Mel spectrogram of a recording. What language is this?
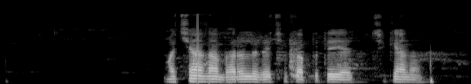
Sindhi Bhil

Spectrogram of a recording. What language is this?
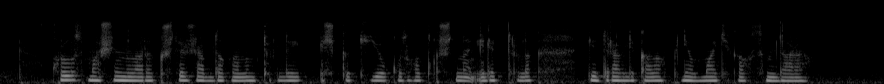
Kazakh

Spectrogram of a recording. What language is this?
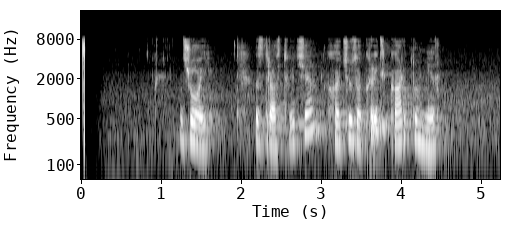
Russian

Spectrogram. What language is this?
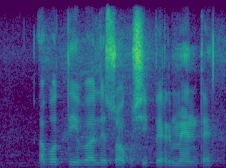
Tsonga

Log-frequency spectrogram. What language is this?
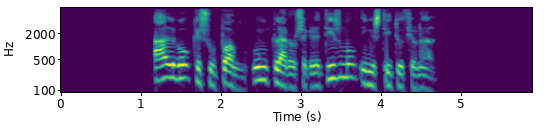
Galician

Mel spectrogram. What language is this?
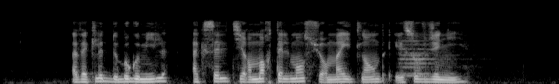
French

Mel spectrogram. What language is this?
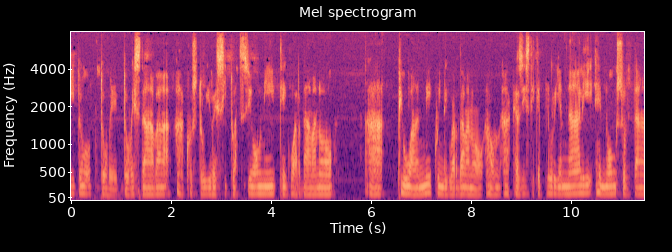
Italian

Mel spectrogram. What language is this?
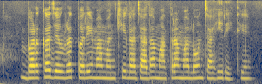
Chhattisgarhi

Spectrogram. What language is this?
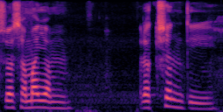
Sanskrit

